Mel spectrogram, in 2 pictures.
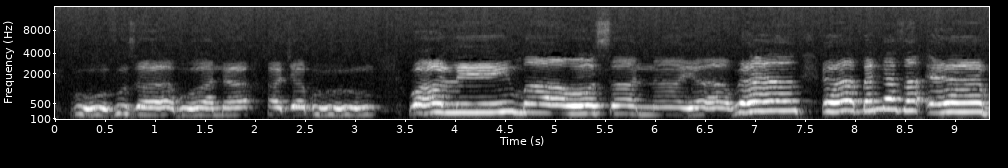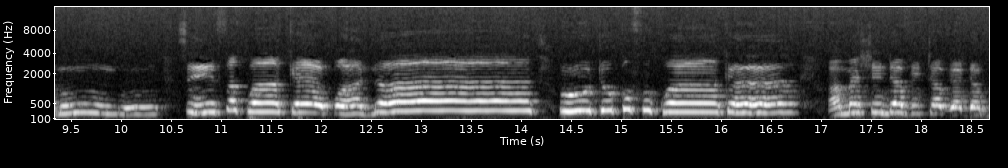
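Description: A man singing a worship song solo and unaccompanied, in phrases with held, wavering notes and short breaths between them.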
